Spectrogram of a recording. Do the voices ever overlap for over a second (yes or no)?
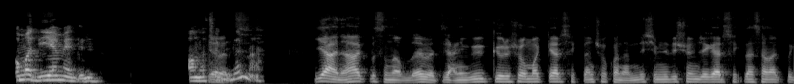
no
